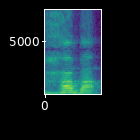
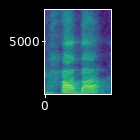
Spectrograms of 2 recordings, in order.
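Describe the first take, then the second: First: The word begins with an H sound. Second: The word begins with an H sound.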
